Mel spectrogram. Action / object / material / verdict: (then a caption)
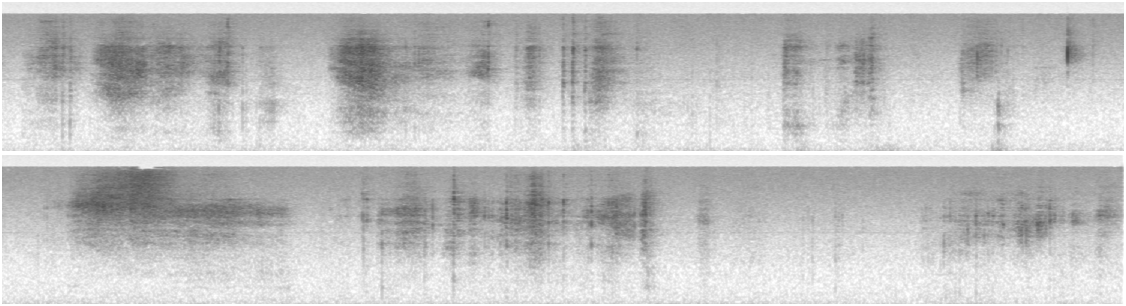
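scrape / large hardcover book with heavy paper pages / paper / none. A flat hand and fingertips rub and smooth a heavy paper page of a thick, large hardcover book lying open on a table, then grip the page's edge to turn it. Soft, bright papery swishes and rustles come in short bursts, with one longer, louder sweep as the page turns.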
